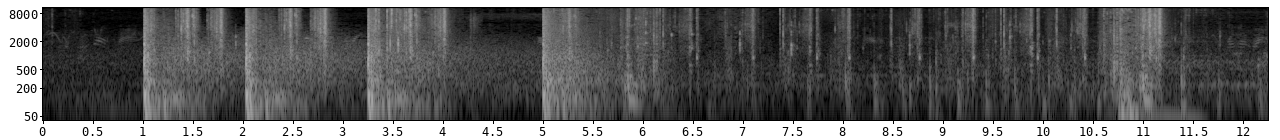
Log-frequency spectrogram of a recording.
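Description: Gunfire bursts in loud, rapid volleys.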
